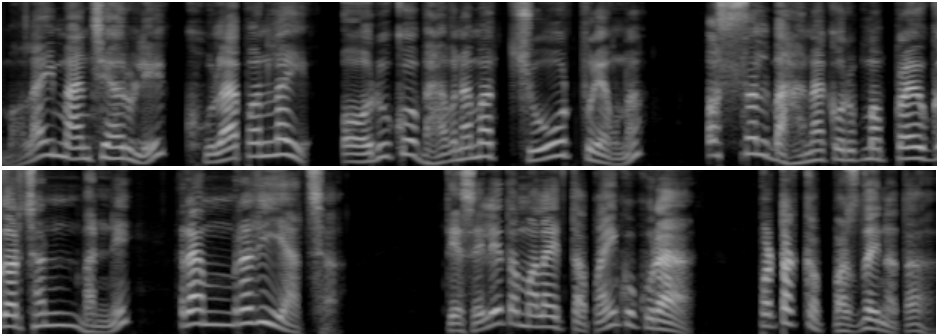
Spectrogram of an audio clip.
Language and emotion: Nepali, disgusted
